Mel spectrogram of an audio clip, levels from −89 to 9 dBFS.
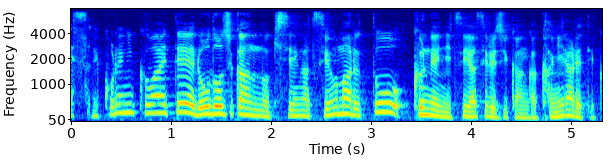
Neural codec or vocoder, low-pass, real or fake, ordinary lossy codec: none; 7.2 kHz; real; none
